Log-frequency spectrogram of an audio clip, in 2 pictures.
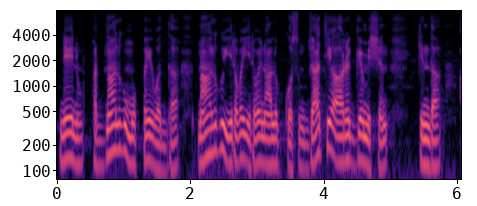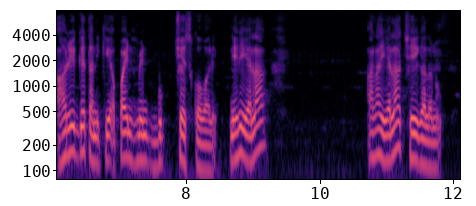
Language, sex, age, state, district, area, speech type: Telugu, male, 18-30, Andhra Pradesh, Nellore, rural, read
